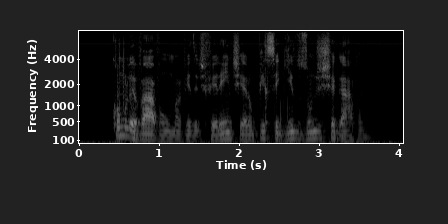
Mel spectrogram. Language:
Portuguese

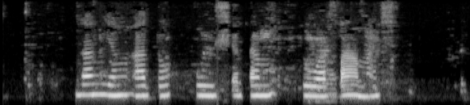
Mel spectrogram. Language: Santa Ana de Tusi Pasco Quechua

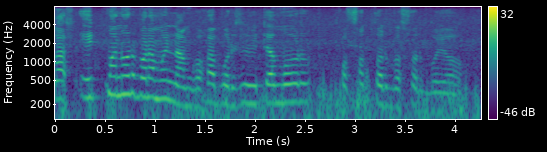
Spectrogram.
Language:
Assamese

